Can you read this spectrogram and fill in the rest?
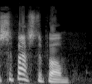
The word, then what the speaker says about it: Sevastopol: So, Sevastopol, is that anywhere near the correct pronunciation? – Oh, that's exactly right.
